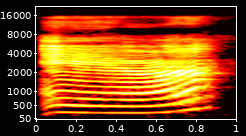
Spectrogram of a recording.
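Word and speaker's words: heir: An honor, an air, an our, an honest girl. If you listen carefully, H-O-U-R and O-U-R pronounce exactly the same way as our. H-E-I-R and A-I-R pronounced exactly the same way as air.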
